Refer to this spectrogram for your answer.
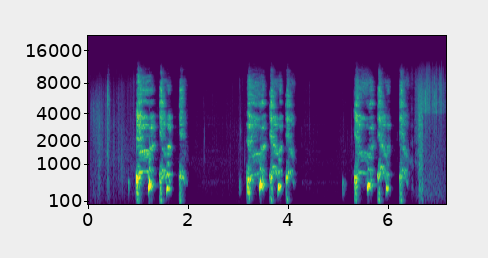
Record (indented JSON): {
  "three_cough_length": "7.2 s",
  "three_cough_amplitude": 31863,
  "three_cough_signal_mean_std_ratio": 0.34,
  "survey_phase": "beta (2021-08-13 to 2022-03-07)",
  "age": "18-44",
  "gender": "Female",
  "wearing_mask": "No",
  "symptom_none": true,
  "symptom_onset": "13 days",
  "smoker_status": "Never smoked",
  "respiratory_condition_asthma": false,
  "respiratory_condition_other": false,
  "recruitment_source": "REACT",
  "submission_delay": "1 day",
  "covid_test_result": "Negative",
  "covid_test_method": "RT-qPCR",
  "influenza_a_test_result": "Negative",
  "influenza_b_test_result": "Negative"
}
